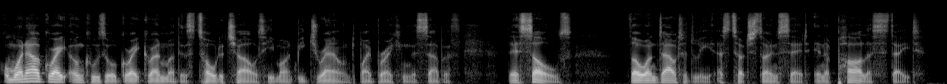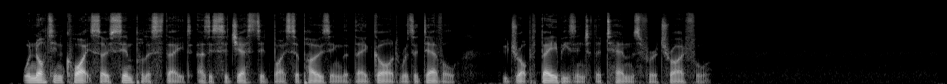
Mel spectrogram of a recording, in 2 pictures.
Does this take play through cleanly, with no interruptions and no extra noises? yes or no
yes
